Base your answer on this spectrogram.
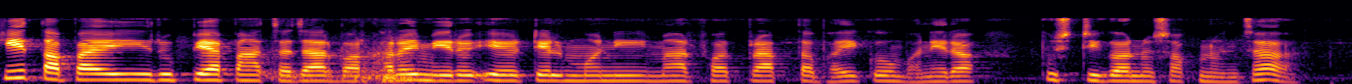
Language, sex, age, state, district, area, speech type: Nepali, female, 45-60, West Bengal, Darjeeling, rural, read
